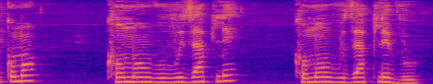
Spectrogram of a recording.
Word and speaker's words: Comment vous appelez-vous: So this is pronounced like that. Comment vous appelez-vous?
